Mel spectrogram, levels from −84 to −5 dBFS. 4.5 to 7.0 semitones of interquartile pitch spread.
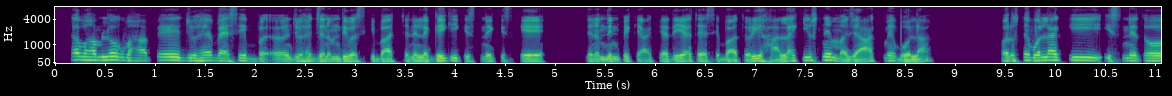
Yes: average, 5.2 semitones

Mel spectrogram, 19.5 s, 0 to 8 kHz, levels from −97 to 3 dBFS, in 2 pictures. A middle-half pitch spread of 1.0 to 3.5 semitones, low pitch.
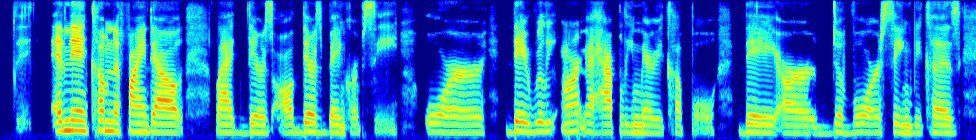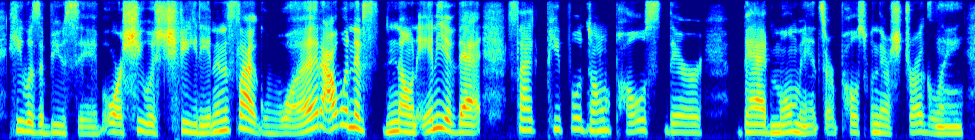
No: average, 2.8 semitones; medium, 175 Hz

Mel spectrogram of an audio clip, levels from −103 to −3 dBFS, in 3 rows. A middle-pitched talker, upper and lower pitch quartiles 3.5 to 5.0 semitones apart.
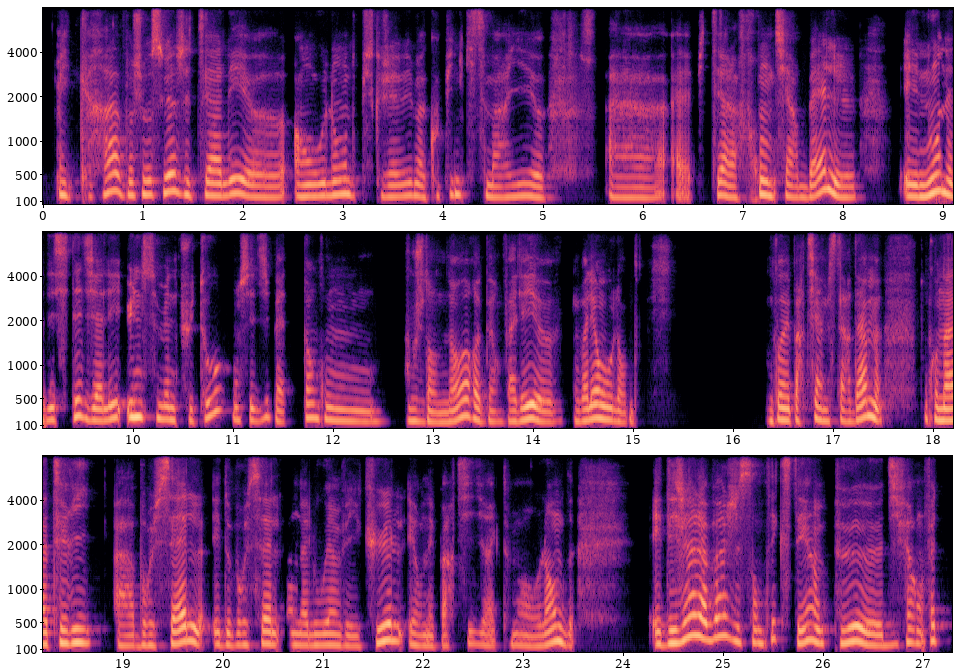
Yes: medium, 180 Hz; average, 3.8 semitones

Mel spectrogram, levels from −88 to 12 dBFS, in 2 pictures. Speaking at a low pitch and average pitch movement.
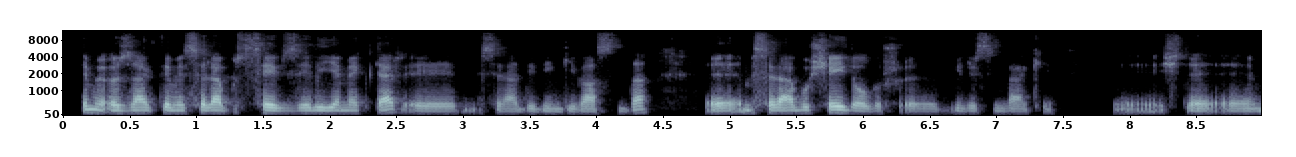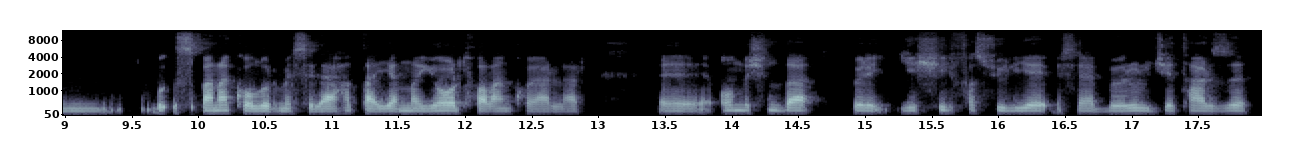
No: very low, 95 Hz; narrow, 2.2 semitones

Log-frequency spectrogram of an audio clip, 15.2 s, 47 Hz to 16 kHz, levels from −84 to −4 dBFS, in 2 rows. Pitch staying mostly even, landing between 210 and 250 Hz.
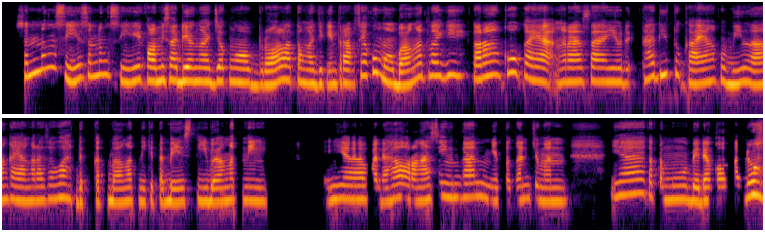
No: average, 3.7 semitones; high, 245 Hz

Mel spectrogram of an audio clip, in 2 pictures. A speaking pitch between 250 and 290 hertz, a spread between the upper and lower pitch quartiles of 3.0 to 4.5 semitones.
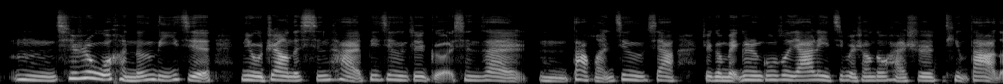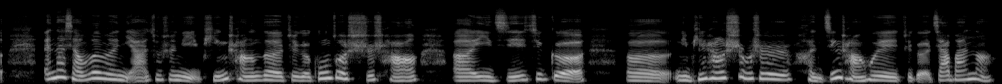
No: high, 195 Hz; average, 3.8 semitones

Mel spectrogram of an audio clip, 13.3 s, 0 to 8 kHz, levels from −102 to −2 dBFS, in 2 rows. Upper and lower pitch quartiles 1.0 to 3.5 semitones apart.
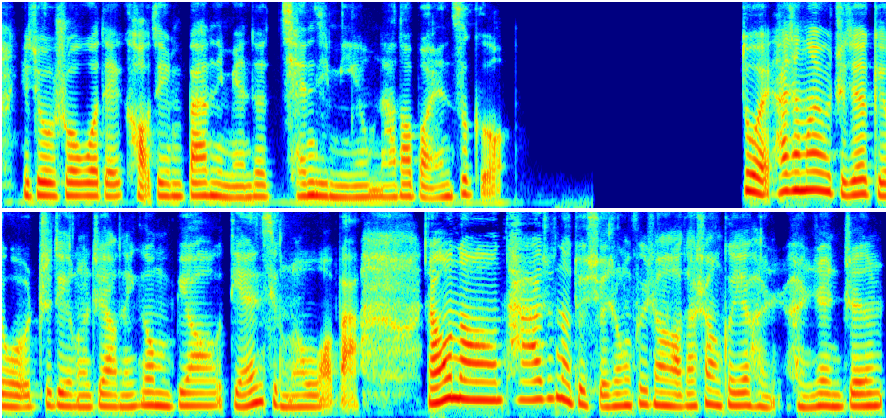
Yes: average, 2.9 semitones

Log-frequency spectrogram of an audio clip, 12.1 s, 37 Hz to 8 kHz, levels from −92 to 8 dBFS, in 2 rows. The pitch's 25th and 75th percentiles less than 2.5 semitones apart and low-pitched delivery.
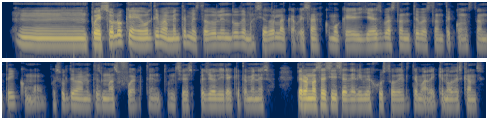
Yes: narrow, 1.8 semitones; low, 125 Hz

